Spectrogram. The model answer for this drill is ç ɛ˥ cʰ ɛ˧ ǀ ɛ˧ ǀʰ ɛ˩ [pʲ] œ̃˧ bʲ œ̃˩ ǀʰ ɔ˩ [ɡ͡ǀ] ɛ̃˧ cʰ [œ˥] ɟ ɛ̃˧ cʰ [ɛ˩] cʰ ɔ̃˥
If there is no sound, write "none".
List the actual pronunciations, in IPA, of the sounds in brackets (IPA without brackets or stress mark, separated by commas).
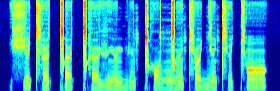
vʲ, ŋ͡ǀ, œ˥, ɪ˩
